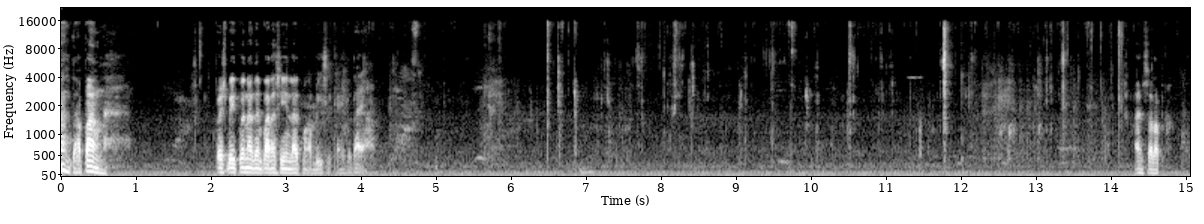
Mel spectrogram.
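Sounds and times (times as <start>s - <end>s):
biting and chewing: 6.1s - 15.0s.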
